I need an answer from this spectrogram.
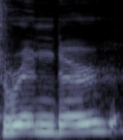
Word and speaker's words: Rinder: Judge Rinder, I like you rhyme with Tinder, that sort of thing.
